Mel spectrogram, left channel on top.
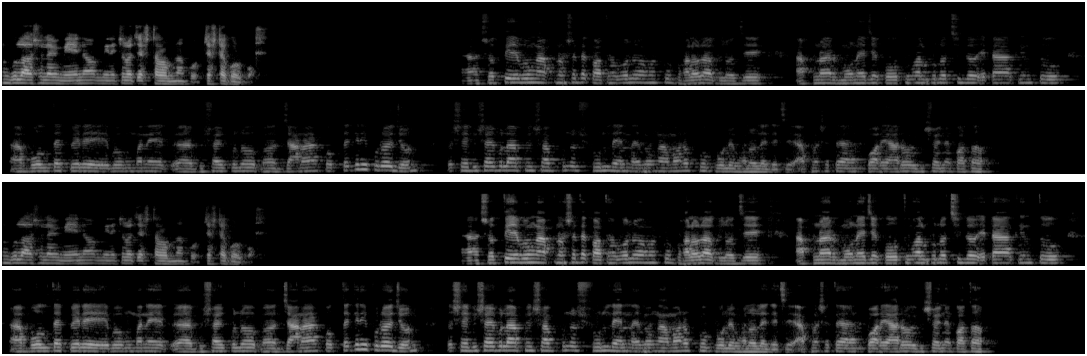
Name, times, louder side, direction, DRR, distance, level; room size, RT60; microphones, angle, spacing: voice 1, 0.0-2.6, left 5 dB, 35° left, 0.4 m, -34 dB
voice 2, 4.6-10.6 10.9-15.0 15.3-20.6, right 5 dB, 85° right, 0.6 m, -34 dB
13.0 x 4.4 x 7.9 m
head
